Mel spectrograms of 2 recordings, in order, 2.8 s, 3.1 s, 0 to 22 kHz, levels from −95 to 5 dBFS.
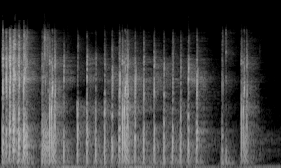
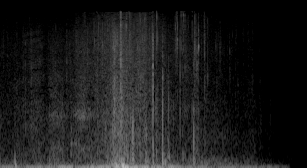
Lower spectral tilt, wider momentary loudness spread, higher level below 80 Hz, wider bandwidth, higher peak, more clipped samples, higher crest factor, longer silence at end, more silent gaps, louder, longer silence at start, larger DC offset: second, -1.5 dB/octave vs -4 dB/octave; second, 12 LU vs 20 LU; second, -54 dBFS vs -44 dBFS; second, 13 kHz vs 16.5 kHz; first, 0 dBFS vs -20 dBFS; neither; about the same, 26 dB vs 22 dB; about the same, 0.3 s vs 0.4 s; neither; first, -26 LUFS vs -45 LUFS; about the same, 0 s vs 0 s; neither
